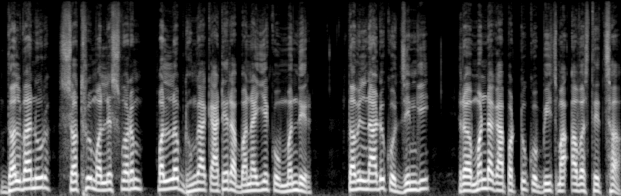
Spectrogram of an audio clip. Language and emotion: Nepali, neutral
